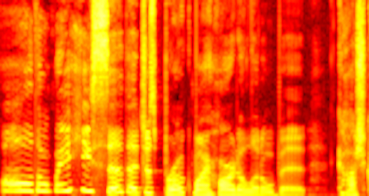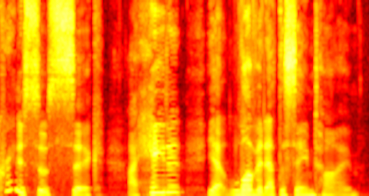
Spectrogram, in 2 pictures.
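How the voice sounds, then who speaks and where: A woman's voice: a little high, very animated, moderate pace, vocal fry, a little mellow, no echo. A woman giving casual, enthusiastic fan commentary as a video host reacting to game audio.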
